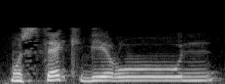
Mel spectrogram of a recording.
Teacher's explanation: وضح الكاف، مستكبرون فيها الهمس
